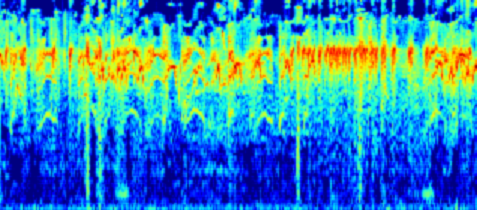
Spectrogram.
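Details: Used as a lure to attract sunbirds: continuous high twittering with repeated looping, up-and-down chirps, many voices overlapping, a short dip in loudness near the middle.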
